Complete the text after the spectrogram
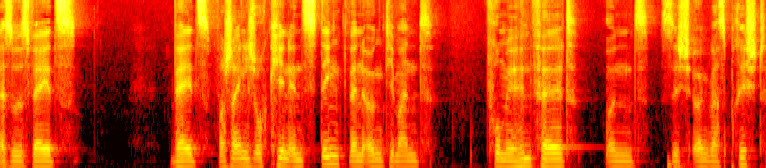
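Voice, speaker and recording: Long, frequent pauses from a man with a fairly low voice and fairly even intonation. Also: fairly slow pace. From Saxony, Germany. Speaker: podcast co-host. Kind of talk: casual chat.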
